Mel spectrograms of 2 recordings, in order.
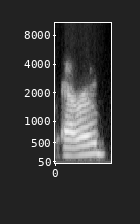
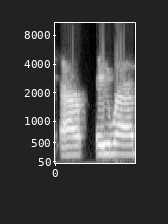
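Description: First: The word begins with an 'ar' sound, like 'AR-ab'. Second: The word begins with an 'ay' sound, like 'AY-rab'. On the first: The speaker calls it right. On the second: The speaker calls it wrong.

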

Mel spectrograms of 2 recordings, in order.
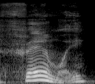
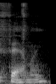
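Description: First: The word is said with heavy, exaggerated emphasis. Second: The word is said plainly, without extra emphasis. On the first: It means close people who are not blood related. "try to emphasize as much as I can" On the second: It means blood relatives. "When I say family, there's normal. I mean blood related"

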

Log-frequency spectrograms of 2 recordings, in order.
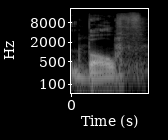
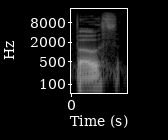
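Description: First: It is said with a Utah-style pronunciation. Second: It is said with a standard pronunciation. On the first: The speaker calls it wrong. "and not both ... I used to say both ... Because I'm from Utah" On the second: The speaker calls it right. "I'm so glad you said both"

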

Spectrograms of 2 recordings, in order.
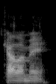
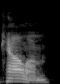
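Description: First: The name is said with a French pronunciation. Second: The name is said with an American pronunciation. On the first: "the Swiss French pronunciation is Calame" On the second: "We turned it to Callum"

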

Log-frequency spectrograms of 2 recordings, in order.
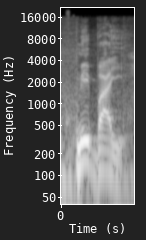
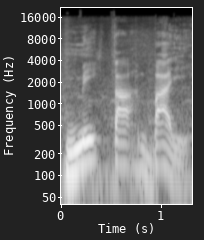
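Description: First: The middle word is swallowed and dropped. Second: All three words are said in full.

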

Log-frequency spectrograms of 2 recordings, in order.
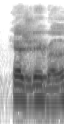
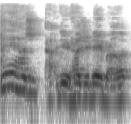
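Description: First: The voice sounds flat and uninterested. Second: The voice sounds warm and genuinely interested. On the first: The speaker does not care about the person. The speaker calls it wrong. "My shoulders are down and my voice is like, I could give a fuck" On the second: The speaker actually cares about the person. The speaker calls it right. "if you just go talk to someone like your buddy, like"

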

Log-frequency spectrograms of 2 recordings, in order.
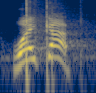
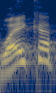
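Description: First: It is said forcefully and loudly. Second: It is said calmly, as plain reading.

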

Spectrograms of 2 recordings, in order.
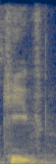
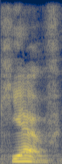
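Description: First: The name is said the Ukrainian way. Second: The name is said the Russian way. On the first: The speaker calls it right. "the correct pronunciation is Kyiv" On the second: The speaker calls it wrong. "that's apparently the Russian pronunciation"

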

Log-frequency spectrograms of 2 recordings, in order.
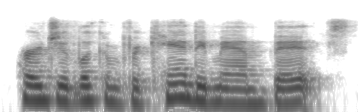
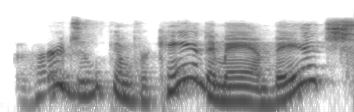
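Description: First: It is said in a calm, mellow way. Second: It is said in an innocent, friendly way.

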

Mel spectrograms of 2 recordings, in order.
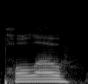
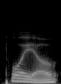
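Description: First: The double L is said like an L. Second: The double L is said like a Y. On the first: The speaker calls it wrong. "they mispronounce all the" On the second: The speaker calls it right. "two L's is a Y sound"

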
